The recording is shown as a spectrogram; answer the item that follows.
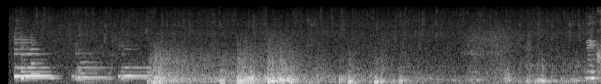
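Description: A thunderstorm: thunder rumbling in uneven surges over steady rain, starting about a second and a half in, after three short pitched notes.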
